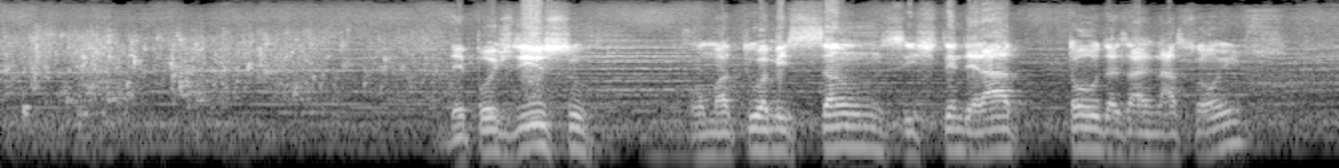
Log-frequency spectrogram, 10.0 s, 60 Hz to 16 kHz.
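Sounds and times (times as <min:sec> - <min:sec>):
water pouring and splashing during a baptism: 0:00.0 - 0:03.4
speech: 0:00.2 - 0:02.1, 0:03.4 - 0:04.6, 0:05.2 - 0:09.5.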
